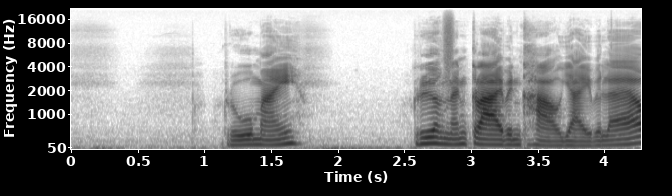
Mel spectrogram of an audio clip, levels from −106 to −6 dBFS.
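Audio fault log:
2.77–2.87 s, wireless microphone noise hit: a brief swish of static washes over the speech for about 0.1 s as the FM radio link fades and receiver hiss rises. Unlike a digital dropout, the sound is masked by noise rather than cut to silence.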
